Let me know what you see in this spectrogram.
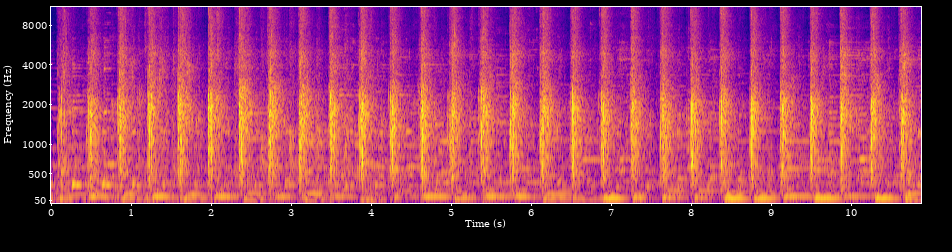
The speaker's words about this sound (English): Now clap with me some rhythm just as fast as you can.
